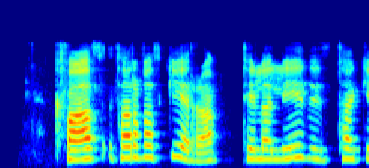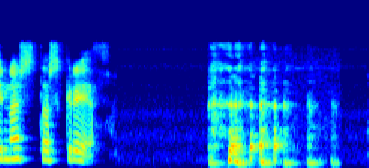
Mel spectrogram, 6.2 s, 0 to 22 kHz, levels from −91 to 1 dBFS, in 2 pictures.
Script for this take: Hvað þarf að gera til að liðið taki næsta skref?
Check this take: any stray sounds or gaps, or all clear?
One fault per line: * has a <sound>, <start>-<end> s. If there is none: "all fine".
* has a laugh, 4.8-5.9 s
